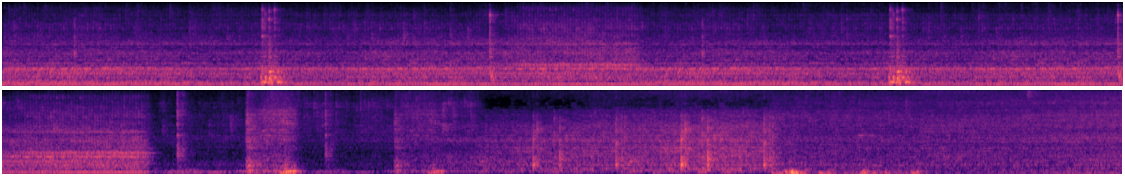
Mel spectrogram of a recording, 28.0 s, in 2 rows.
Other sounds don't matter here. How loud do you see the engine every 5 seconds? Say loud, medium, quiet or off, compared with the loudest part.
loud, loud, loud, loud, quiet, medium.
